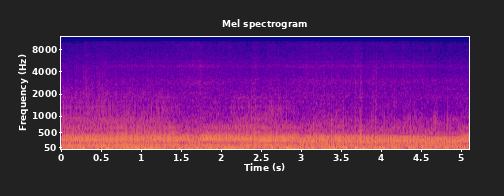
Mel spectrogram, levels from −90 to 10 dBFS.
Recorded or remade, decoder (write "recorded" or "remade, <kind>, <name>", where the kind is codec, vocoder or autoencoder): remade, vocoder, Vocos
